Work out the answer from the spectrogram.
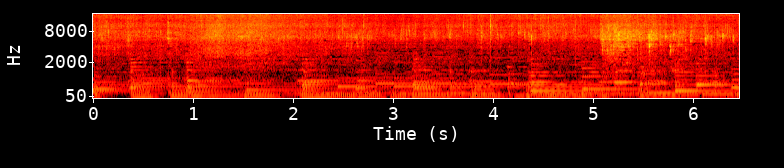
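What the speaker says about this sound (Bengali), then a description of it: "আমার বেগুনগুলো ভাজা হয়ে গেছে এবার আমি এইগুলোকে তুলে নেব" Eggplant pieces frying in oil give off a steady, fairly loud sizzle that runs throughout, with background music playing over it.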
